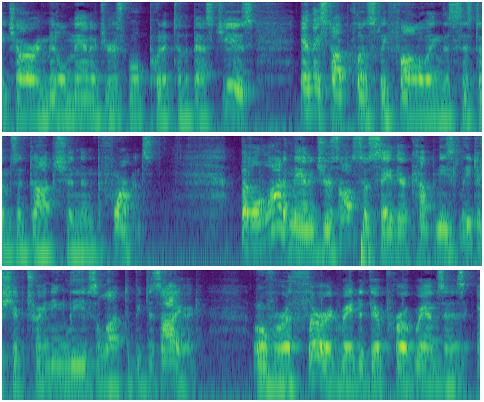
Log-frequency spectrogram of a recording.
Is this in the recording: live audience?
no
